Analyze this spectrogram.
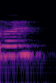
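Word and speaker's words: write: wrong शब्द म्हणतो याच्यामध्ये राईट डब्ल आरटी राईट म्हणजे लिहिणे यात आपण डब्ल चा उच्चारच करत नाही रंग म्हणतो आपण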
